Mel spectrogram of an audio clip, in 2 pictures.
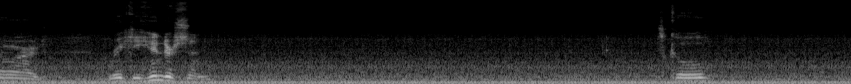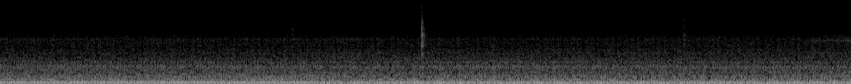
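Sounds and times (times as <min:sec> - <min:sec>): truck engine idling: 0:00.0 - 0:17.0.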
